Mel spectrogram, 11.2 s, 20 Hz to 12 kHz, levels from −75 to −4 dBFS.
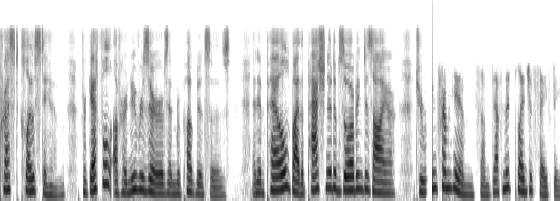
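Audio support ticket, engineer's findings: Handover gap, 8.51–8.65 s: sound fades within tens of milliseconds, then 140 ms of dead silence. Network handover; no speech frames delivered during the switch, so the audio in that window is lost outright, not concealed.

Fallback to narrowband, 8.65 s to end: the earlier full HD Voice band collapses, nothing above 4 kHz, timbre dull and raspy. Codec drop from AMR-WB to AMR-NB; the roughness fits a low AMR-NB rate around 5.9 kbit/s.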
